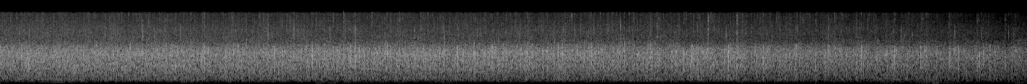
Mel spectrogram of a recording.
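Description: Audience applause for a student receiving an award for outstanding senior mathematics: dense, steady clapping from many hands that keeps up for about ten seconds and eases slightly at the end.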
